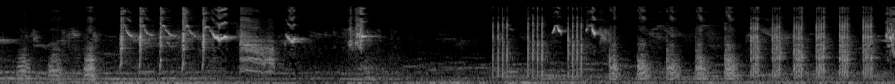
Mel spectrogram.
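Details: Javan myna song used to lure silent mynas into singing: harsh clicking pulses in quick runs with short high whistles, a fast regular series of clicks near the end.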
